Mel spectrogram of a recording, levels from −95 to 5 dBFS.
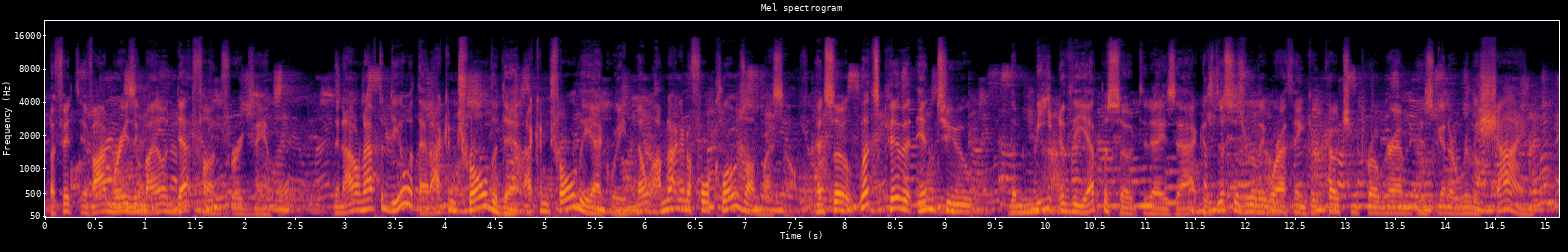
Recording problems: background chatter; loud; throughout; 4 voices, 5 dB below the speech

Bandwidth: 15.5 kHz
